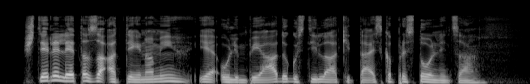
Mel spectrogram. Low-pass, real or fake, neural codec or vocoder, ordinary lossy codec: 9.9 kHz; real; none; none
